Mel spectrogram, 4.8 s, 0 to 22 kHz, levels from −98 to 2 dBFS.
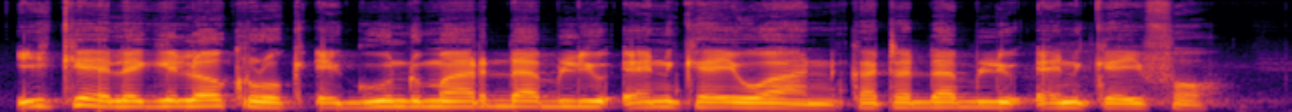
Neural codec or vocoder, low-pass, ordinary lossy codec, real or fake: none; none; none; real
